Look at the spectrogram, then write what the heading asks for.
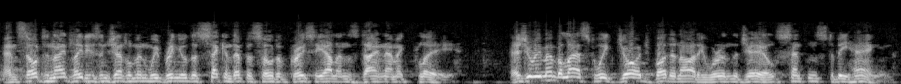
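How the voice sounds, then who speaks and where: A man's voice: medium pitch, brisk, faint music behind. A man narrating as a radio announcer, setting a scene in 1940s style. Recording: dull, faintly noisy old radio.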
